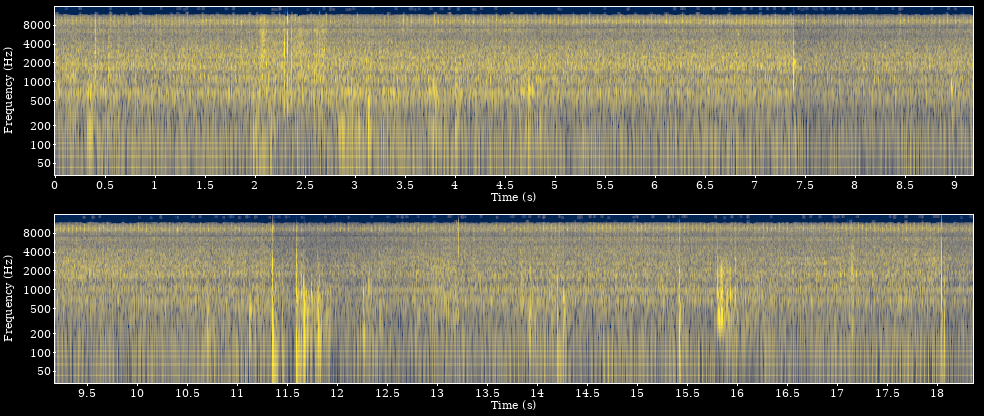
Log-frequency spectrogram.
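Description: Toyota Corolla four-cylinder engine (Dual VVT-i) idling steadily and smoothly, heard up close from the engine bay. A few sharp knocks break in, the loudest about twelve seconds in.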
